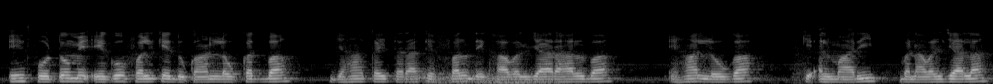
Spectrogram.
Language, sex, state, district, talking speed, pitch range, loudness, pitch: Bhojpuri, male, Bihar, Gopalganj, 155 wpm, 120-135 Hz, -28 LUFS, 130 Hz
